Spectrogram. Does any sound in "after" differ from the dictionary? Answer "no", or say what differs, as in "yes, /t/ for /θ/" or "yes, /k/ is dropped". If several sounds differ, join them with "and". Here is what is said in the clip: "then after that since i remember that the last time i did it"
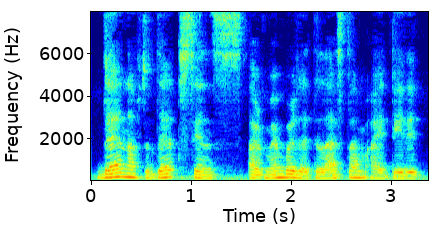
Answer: no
